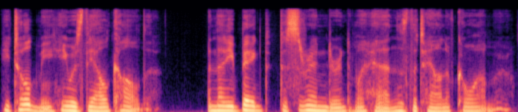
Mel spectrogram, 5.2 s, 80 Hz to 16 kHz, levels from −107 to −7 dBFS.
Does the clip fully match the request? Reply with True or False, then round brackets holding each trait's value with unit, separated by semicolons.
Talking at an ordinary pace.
False (230 wpm)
